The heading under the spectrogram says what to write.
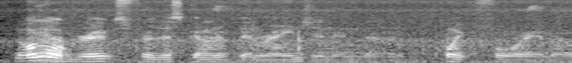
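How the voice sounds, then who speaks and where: Soft-spoken and at a moderate pace, the voice comes with an American accent, big swings in loudness and noticeable background noise. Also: man. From Southern United States. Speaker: hunter. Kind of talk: casual talk to camera.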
